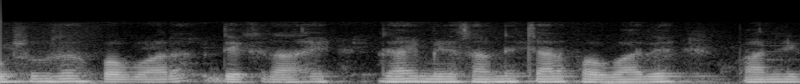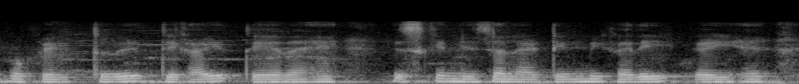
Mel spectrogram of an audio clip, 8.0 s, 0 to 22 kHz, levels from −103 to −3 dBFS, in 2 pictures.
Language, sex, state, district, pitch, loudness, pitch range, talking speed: Hindi, male, Uttar Pradesh, Hamirpur, 120 Hz, -35 LUFS, 115-125 Hz, 180 wpm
